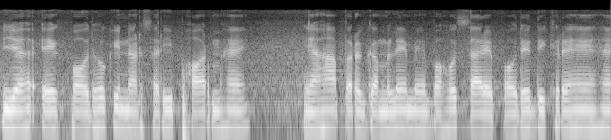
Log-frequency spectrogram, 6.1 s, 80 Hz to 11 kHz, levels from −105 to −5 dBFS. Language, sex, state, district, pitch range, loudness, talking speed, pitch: Hindi, male, Uttar Pradesh, Lucknow, 110-115 Hz, -17 LUFS, 165 wpm, 115 Hz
